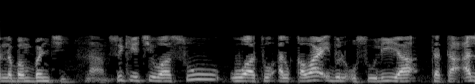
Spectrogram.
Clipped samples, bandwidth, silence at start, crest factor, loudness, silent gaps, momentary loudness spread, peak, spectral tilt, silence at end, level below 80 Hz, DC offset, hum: under 0.1%; 4 kHz; 0 s; 18 dB; -26 LUFS; none; 11 LU; -8 dBFS; -10 dB/octave; 0 s; -70 dBFS; under 0.1%; none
